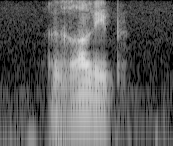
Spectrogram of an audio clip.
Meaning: 1. form, mould, last (for casting shapes by it) 2. a large bar of soap
- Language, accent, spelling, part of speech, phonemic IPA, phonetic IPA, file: Armenian, Eastern Armenian, ղալիբ, noun, /ʁɑˈlib/, [ʁɑlíb], Hy-ղալիբ.ogg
